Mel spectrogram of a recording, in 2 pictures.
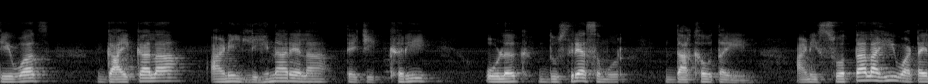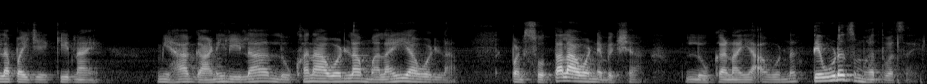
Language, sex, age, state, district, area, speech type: Marathi, male, 30-45, Maharashtra, Raigad, rural, spontaneous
